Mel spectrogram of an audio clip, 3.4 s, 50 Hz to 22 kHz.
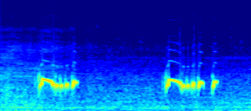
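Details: Loud wild local zebra dove, recorded 11/8/24 as a lure recording. Two phrases, each opening with a clear, slightly falling whistled coo and breaking into a rapid stutter of short coos. Faint hiss behind.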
